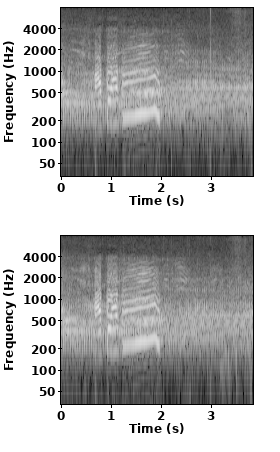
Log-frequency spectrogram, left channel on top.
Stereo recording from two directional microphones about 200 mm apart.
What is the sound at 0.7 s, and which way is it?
Cattle, 20° left (ahead or behind).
